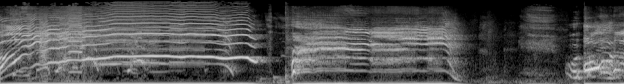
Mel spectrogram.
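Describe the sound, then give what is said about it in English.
Loud, high-pitched screaming from several voices, held in long excited shrieks, with a brief break before a second sustained burst and a shorter outburst near the end. “Why are we screaming?”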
